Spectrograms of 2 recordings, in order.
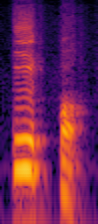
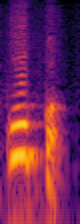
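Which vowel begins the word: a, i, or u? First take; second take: i; u. First: The word begins with an i vowel. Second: The word begins with a u vowel. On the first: The speaker calls it right. "yang betul adalah iqa" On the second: The speaker calls it wrong. "bukan uqa"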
